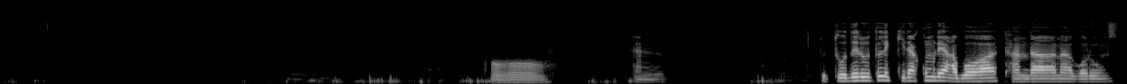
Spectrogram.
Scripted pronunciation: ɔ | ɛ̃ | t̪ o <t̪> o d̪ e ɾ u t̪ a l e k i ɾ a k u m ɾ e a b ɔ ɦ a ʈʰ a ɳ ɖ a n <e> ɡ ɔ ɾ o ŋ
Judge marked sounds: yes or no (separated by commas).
yes, no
